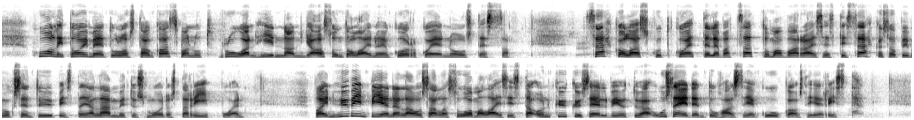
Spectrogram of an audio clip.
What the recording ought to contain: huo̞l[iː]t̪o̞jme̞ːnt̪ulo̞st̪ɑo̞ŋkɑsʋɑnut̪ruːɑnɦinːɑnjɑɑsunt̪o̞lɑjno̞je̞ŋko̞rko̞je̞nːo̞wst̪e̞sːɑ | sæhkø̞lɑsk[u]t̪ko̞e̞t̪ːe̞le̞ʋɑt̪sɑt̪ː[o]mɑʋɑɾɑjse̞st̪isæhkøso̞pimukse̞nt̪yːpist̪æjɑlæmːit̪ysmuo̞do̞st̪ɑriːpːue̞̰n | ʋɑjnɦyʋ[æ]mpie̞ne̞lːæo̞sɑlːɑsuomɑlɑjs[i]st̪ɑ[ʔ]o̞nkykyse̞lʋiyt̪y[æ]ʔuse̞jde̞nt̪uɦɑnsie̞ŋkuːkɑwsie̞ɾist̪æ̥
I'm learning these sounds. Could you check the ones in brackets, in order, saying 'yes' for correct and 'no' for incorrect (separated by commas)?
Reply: no, yes, no, no, yes, yes, yes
